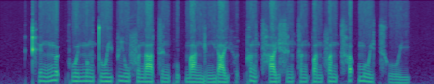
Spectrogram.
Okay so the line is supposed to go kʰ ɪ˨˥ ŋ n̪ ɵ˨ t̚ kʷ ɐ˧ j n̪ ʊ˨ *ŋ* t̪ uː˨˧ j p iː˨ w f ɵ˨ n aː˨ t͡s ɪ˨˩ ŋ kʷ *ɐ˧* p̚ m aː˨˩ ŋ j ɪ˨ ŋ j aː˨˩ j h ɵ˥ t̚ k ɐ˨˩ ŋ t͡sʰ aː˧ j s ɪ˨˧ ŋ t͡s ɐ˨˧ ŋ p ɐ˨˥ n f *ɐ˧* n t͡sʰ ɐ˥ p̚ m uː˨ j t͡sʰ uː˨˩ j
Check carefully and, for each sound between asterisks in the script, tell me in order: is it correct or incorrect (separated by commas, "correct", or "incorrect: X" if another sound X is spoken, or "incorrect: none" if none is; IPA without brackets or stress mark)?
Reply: correct, incorrect: ɐ˨, correct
